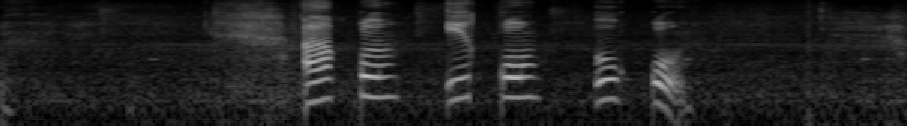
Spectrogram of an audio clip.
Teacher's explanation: 2 نقطوں والی قاف ہے جس کو ہم نے پر بھی کرنا ہے اور قلقلہ بھی کرنا ہے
